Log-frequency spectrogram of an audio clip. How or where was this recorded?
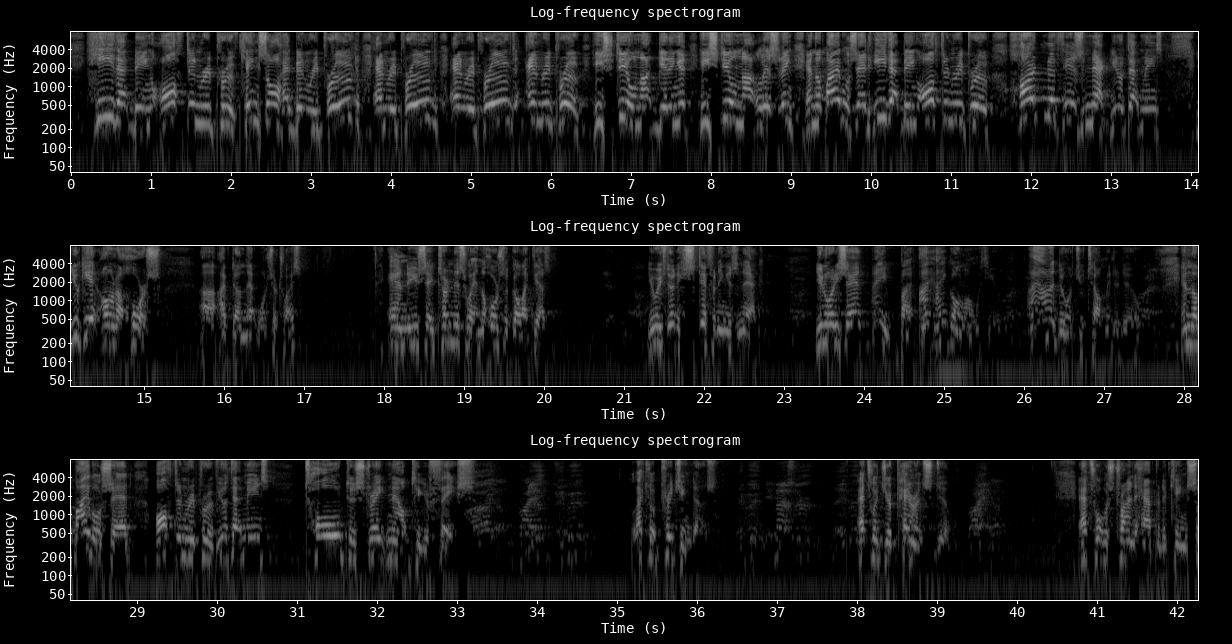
large echoing room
